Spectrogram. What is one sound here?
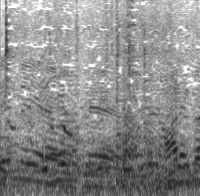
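A metal spatula scrapes a hot griddle.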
